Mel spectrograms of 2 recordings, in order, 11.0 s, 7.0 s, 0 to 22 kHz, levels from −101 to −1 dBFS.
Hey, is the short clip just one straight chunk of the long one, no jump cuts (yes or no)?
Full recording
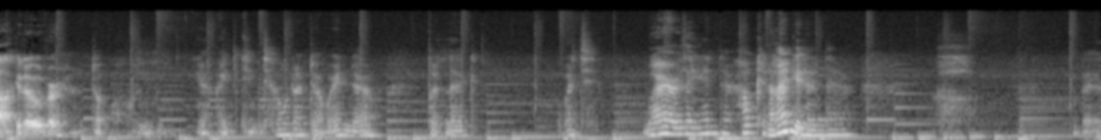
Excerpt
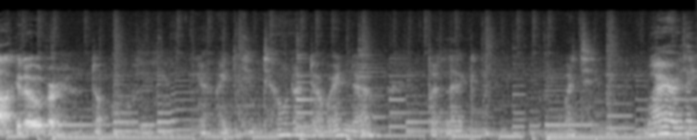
yes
